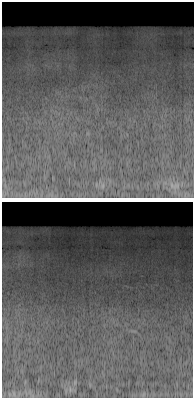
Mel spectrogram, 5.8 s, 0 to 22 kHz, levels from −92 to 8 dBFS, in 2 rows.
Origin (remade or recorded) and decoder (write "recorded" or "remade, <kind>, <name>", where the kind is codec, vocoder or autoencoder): recorded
